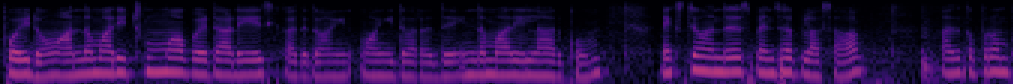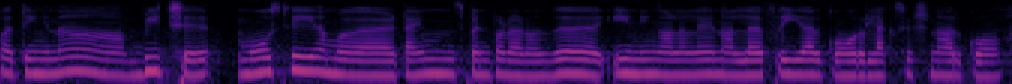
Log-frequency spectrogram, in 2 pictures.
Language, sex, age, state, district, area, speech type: Tamil, female, 18-30, Tamil Nadu, Viluppuram, urban, spontaneous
